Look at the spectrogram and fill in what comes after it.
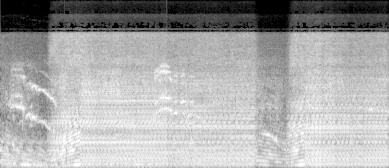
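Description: Heavily loaded motorcycles' engines running and revving, their pitch sweeping near the start and again about five seconds in.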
